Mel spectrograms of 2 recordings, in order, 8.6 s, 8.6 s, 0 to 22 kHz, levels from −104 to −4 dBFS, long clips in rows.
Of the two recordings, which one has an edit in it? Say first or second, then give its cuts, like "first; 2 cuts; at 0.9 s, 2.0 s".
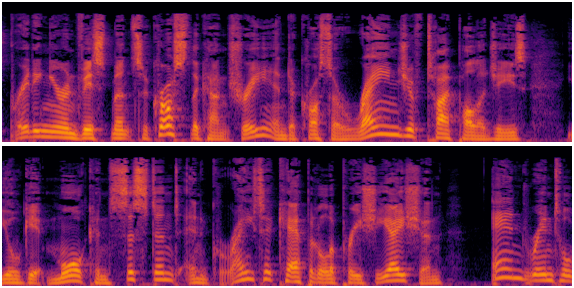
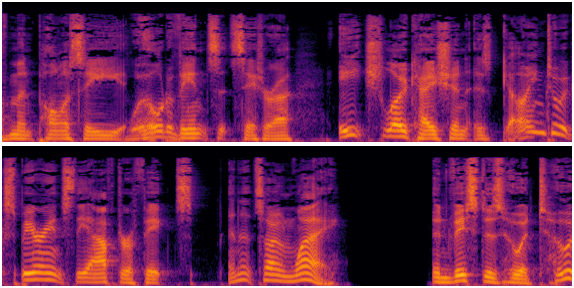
second; 1 cut; at 0.9 s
